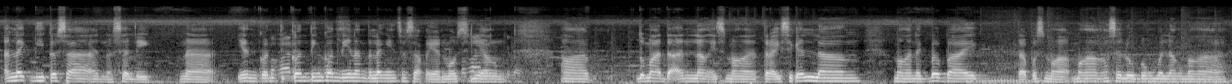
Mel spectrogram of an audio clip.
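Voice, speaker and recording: A man's voice: mid-range voice, fairly even intonation, normal speed. Hesitant man narrating casually over music. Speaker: vlog narrator, runner.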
